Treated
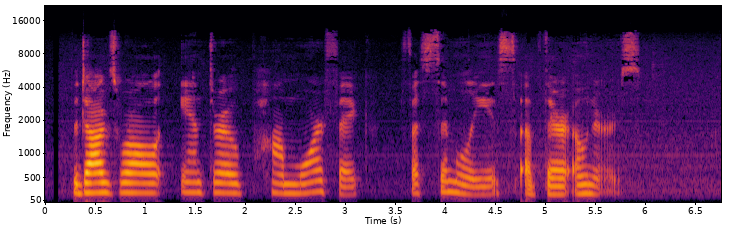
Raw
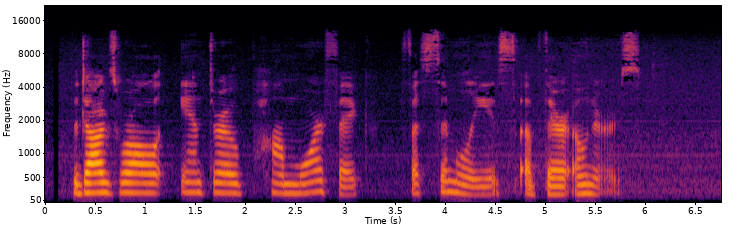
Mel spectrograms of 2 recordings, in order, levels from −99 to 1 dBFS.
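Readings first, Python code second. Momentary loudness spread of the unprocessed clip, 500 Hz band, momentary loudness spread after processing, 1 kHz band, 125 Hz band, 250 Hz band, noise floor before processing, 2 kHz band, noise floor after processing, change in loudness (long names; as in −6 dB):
17 LU, +2.5 dB, 17 LU, +2.5 dB, +2.5 dB, +2.5 dB, −66 dBFS, +2.5 dB, −63 dBFS, +2.5 dB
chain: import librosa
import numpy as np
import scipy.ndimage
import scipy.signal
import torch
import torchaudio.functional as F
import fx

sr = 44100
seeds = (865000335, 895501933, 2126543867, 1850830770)

y = fx.cheby_harmonics(x, sr, harmonics=(2,), levels_db=(-24,), full_scale_db=-4.5)
y = y * librosa.db_to_amplitude(2.5)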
